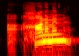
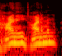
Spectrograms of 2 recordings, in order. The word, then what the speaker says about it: Hahnemann: Hahnemann, I believe is how you say that. I've been saying Heinemann.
